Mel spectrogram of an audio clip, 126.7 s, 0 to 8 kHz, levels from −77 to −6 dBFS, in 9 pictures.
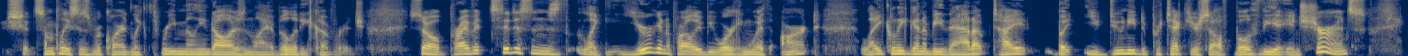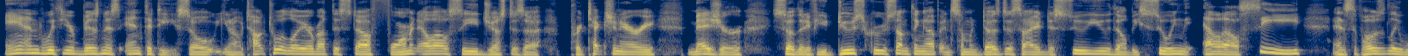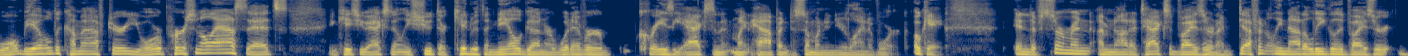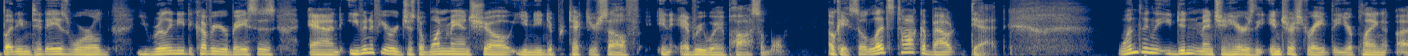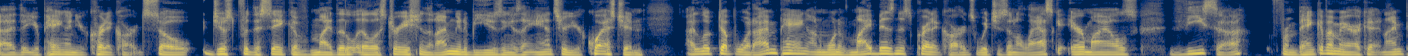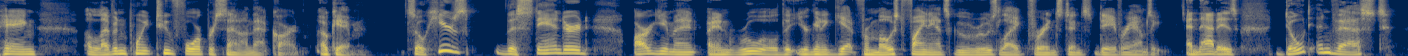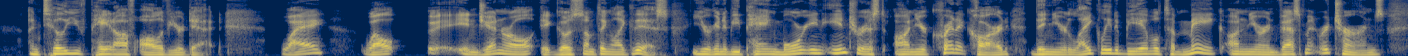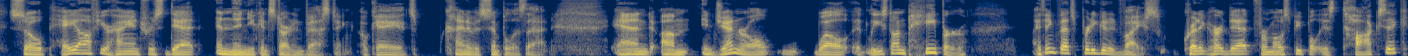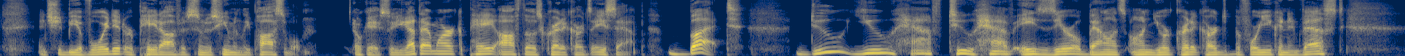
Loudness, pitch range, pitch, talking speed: -20 LUFS, 110-140 Hz, 125 Hz, 185 wpm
